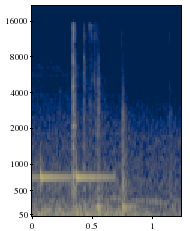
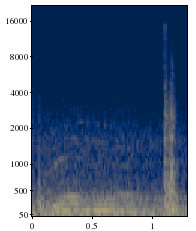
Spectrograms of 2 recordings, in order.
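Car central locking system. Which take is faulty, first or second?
first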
